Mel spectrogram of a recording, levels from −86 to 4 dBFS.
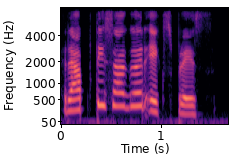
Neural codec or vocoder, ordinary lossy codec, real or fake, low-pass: none; none; real; 7.2 kHz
